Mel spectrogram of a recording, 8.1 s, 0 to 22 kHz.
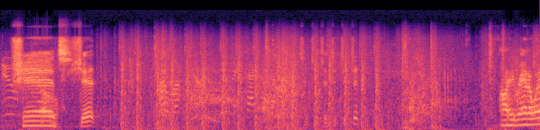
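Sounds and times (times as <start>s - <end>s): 
speech: 0.3s - 1.6s, 4.8s - 6.5s, 7.5s - 8.0s
rapid pistol fire in a video game: 1.8s - 6.8s.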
